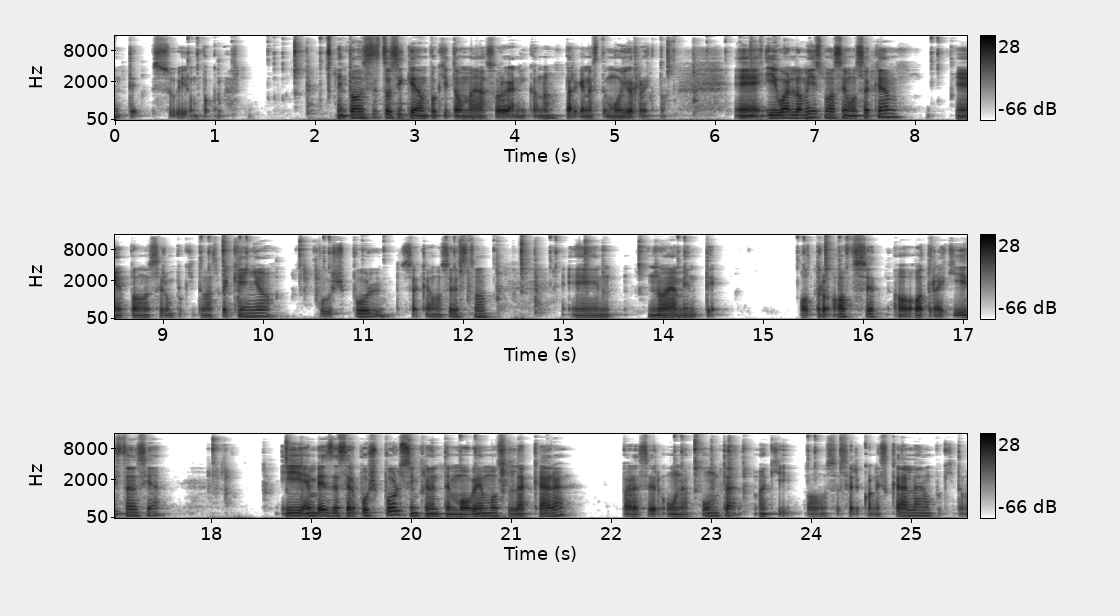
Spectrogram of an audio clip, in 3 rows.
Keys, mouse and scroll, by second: 1.1 click, 2.0 click, 2.4 middle click, 2.7 middle click, 4.4-5.6 middle drag, 5.6 shift+click, 6.1 click, 6.6 middle click, 6.6 scroll up 1, 6.8 middle click, 7.3 middle click, 7.4 g, 7.7 middle click, 8.1 click, 9.3 click, 9.7 click, 10.6 click, 11.0 click, 11.8 click, 12.1 shift+click, 12.5 scroll up 1, 12.5 space, 12.8 click, 13.7 f, 14.1 click, 15.3 click, 18.0 p, 18.8 space, 19.9 m, 20.4 click, 22.6 click, 22.9 space, 23.9 click.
